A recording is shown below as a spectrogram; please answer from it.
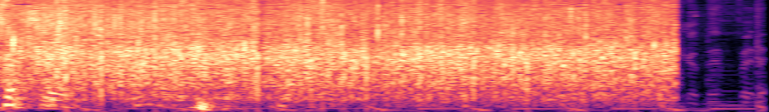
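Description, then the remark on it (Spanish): Steady audience applause for a young man, a dense wash of clapping at a fairly loud level for about three and a half seconds, with faint voices underneath, then cutting off abruptly into quiet. “Un aplauso al muchacho, ¿no?”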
